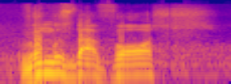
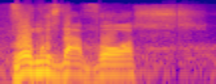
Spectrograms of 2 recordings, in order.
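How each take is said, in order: Both takes have the same delivery.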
